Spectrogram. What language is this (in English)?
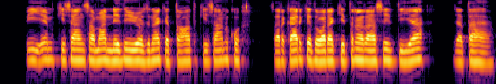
Magahi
